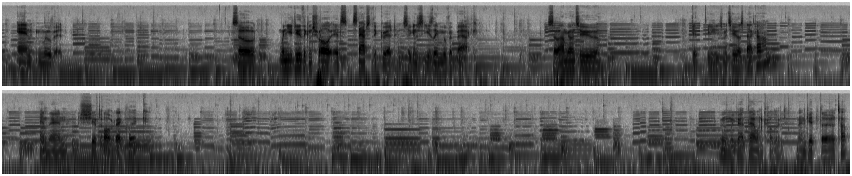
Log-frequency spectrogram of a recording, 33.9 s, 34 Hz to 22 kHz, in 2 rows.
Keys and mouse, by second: 4.7 g, 9.9 Tab, 11.2 Tab, 14.9-17.1 drag, 17.1 Tab, 17.8 a, 19.0-21.2 drag, 21.5 middle click, 21.9 click, 22.9-25.1 middle drag, 22.9 a, 25.1-28.9 drag, 30.2 Tab, 30.2 click, 30.4-31.5 middle drag, 32.1 Tab, 33.1 a, 33.5-33.9 drag.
